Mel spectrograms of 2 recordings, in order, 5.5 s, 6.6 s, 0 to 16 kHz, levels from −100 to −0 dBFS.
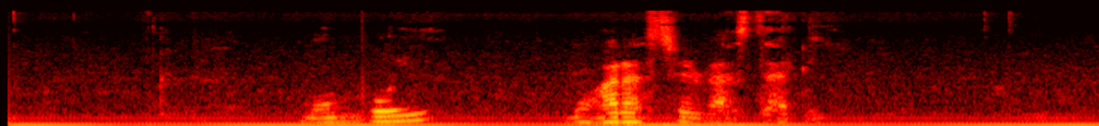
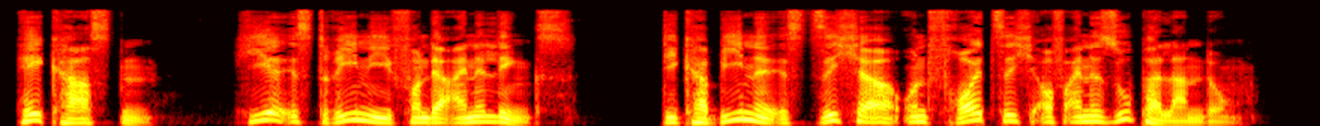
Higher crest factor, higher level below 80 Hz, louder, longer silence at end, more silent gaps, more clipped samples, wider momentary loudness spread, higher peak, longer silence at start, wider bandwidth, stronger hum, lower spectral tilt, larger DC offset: first, 24 dB vs 16 dB; about the same, -50 dBFS vs -54 dBFS; second, -43 LUFS vs -21 LUFS; second, 0 s vs 0.45 s; second, none vs 3.00-3.21 s; neither; first, 20 LU vs 11 LU; second, -20 dBFS vs -4 dBFS; about the same, 0.05 s vs 0.1 s; about the same, 11.5 kHz vs 12 kHz; first, 50 Hz at -50 dBFS vs none; about the same, -5.5 dB/octave vs -6 dB/octave; neither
